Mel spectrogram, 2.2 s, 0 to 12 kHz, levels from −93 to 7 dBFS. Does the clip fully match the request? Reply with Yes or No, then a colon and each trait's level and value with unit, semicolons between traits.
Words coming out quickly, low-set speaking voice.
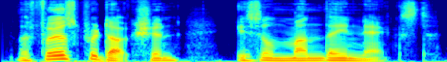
No: average, 190 wpm; low, 115 Hz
